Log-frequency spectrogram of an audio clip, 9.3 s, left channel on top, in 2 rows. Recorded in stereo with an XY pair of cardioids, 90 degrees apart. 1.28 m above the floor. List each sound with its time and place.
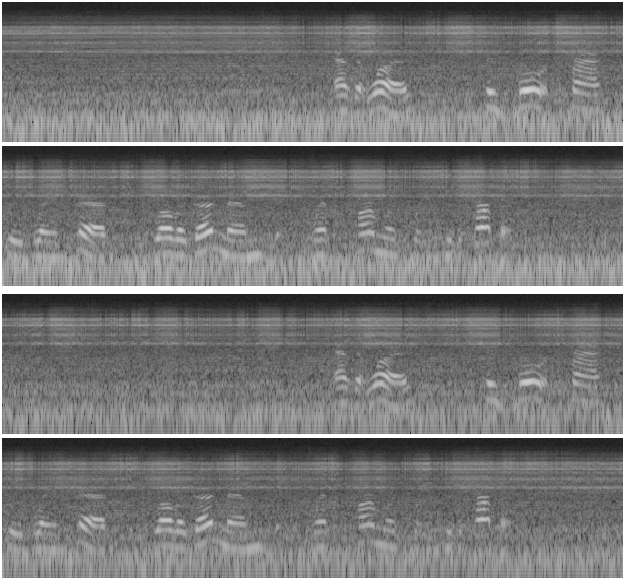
0.0 s a fan: 30° left
2.5 s a woman speaking: 20° left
